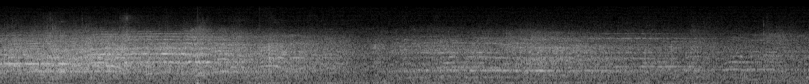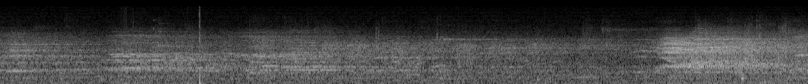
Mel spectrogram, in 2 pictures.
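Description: Badminton hall ambience during a rally: a steady murmur of many voices in a large reverberant hall, with occasional sharp racket hits on the shuttlecock and footfalls on the court.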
